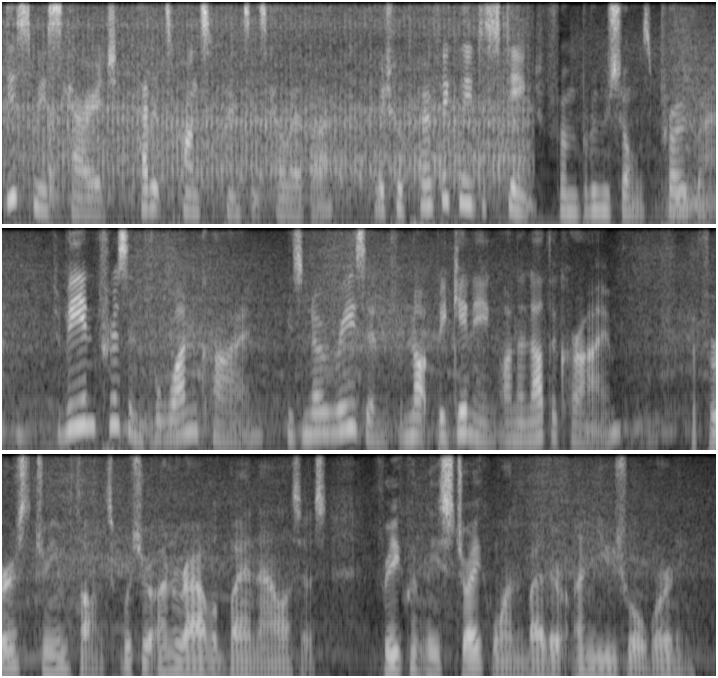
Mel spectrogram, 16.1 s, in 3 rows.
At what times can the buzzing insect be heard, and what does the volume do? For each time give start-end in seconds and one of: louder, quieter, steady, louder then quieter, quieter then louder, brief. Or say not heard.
not heard.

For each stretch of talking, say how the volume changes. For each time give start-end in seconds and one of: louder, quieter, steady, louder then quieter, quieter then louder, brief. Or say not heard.
0.0-16.0 steady.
